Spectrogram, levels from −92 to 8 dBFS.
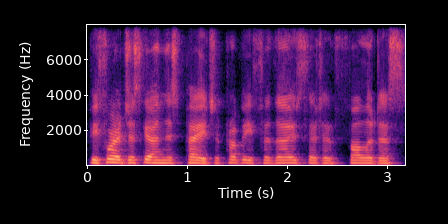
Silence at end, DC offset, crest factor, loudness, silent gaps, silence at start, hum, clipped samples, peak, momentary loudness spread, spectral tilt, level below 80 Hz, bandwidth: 0 s; under 0.1%; 18 dB; -20 LUFS; none; 0.05 s; none; under 0.1%; -2 dBFS; 8 LU; -5 dB/octave; -64 dBFS; 8 kHz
